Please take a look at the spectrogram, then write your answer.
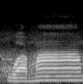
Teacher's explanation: Wama ma-nya panjang 4 sampai 6 harokat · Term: mat jaiz munfasil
